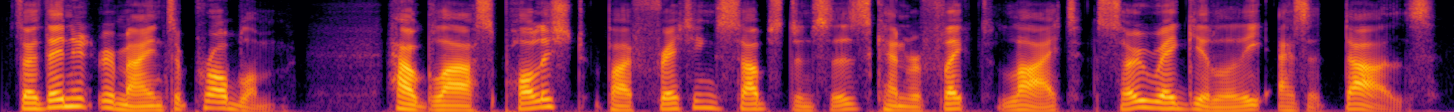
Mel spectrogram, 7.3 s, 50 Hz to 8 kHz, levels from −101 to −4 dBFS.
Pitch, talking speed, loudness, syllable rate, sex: 120 Hz, 165 wpm, -23 LUFS, 4.8 syllables/s, male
